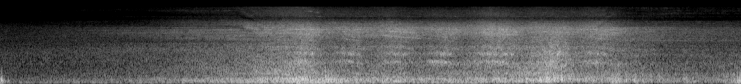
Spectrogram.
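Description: A red S-Bahn electric multiple unit passes through at speed. Its rumble builds over a couple of seconds, stays loud for about three seconds with a regular clatter of wheels on the rails, then fades as it goes by.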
